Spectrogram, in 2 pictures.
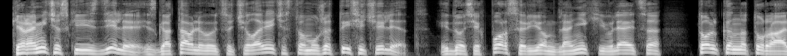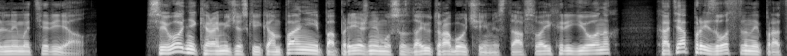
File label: ru voiceover, russisch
